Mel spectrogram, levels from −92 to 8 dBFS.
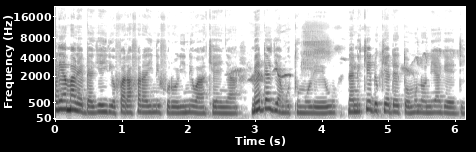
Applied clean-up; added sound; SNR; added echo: none; Bird; 19 dB; none.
